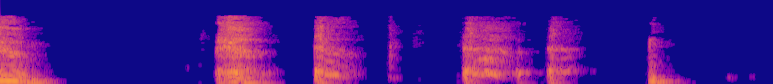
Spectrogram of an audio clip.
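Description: A person clears their throat over and over in a series of harsh, rasping bursts. There are several short hacking pulses of uneven length, heard alone with no talk.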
